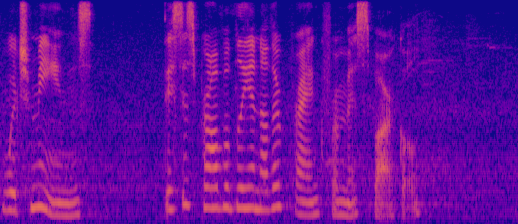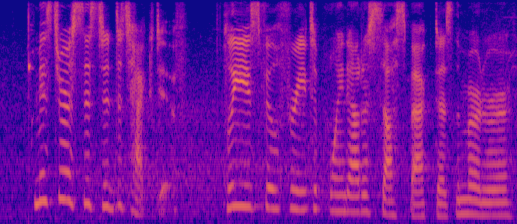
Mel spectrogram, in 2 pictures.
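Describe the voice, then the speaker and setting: A woman voicing a composed, elegant female detective in a video game, formal and measured with gentle irony. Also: a little high, lively intonation, slight background noise. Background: music.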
